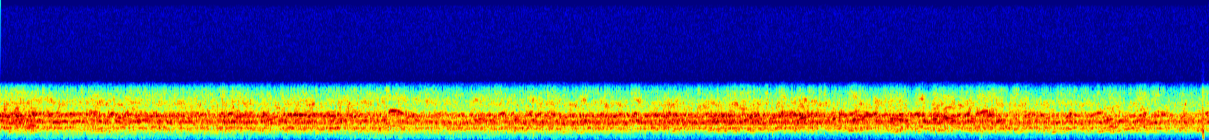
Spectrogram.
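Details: Huge gathering of geese, thousands strong, along Lower River Road in Washington, captured by phone: an unbroken wall of loud, overlapping honking that stays steady throughout, with no other clear sounds.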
